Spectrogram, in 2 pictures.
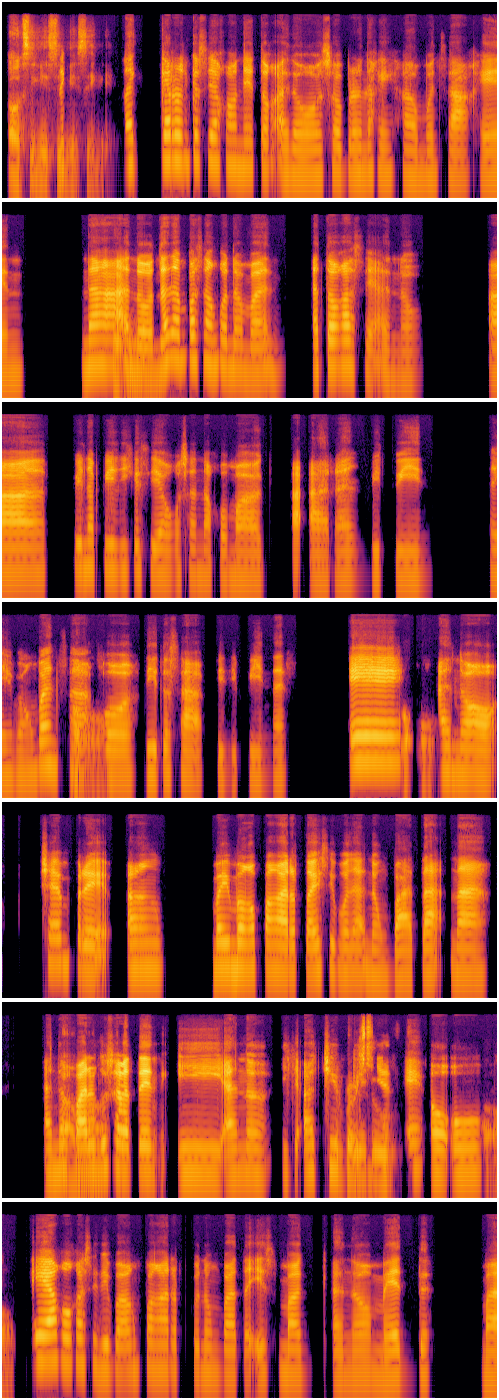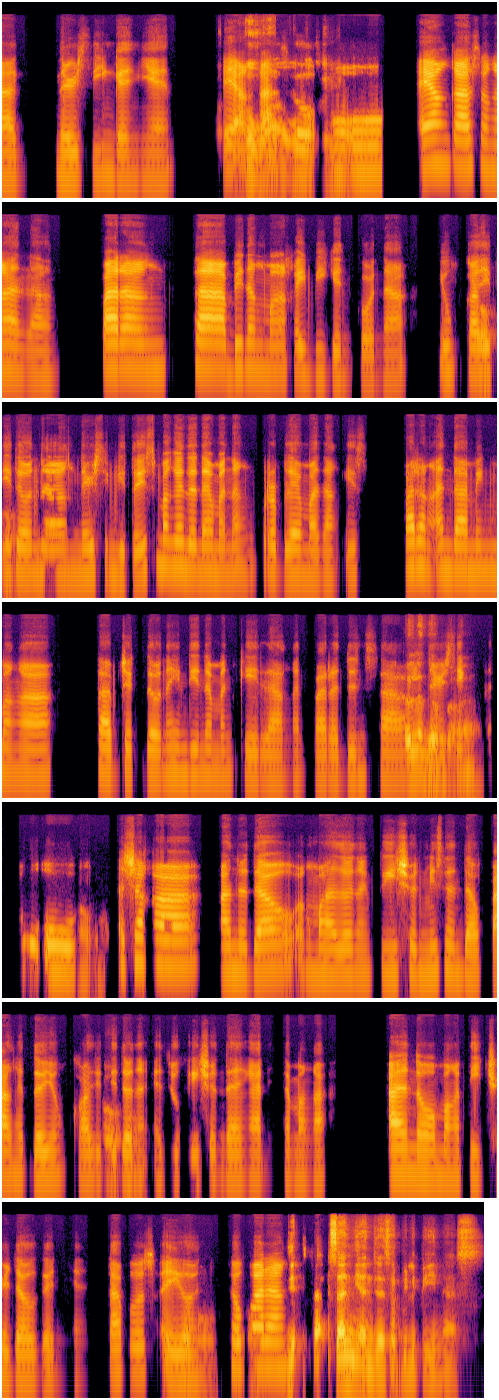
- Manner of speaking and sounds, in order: none
- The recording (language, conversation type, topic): Filipino, unstructured, Ano ang pinakamalaking hamon na nalampasan mo sa pag-aaral?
